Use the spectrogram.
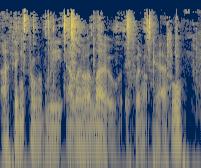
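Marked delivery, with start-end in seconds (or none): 1.0-1.8 soft mock French hello with dropped h. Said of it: "the worst we're gonna get is".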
